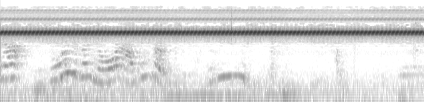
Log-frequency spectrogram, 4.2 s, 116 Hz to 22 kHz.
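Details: Cricket heard up close in 2022, a sustained shrill, finely pulsing chirp at a constant high pitch, while a faint human voice speaks briefly underneath at the start.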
